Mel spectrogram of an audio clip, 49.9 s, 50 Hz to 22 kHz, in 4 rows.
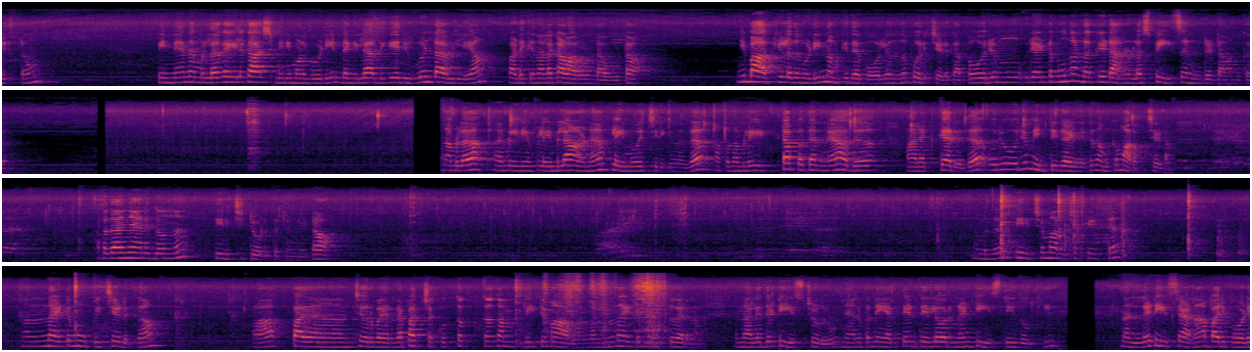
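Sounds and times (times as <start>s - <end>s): food sizzling in hot oil: 0.0s - 49.9s.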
